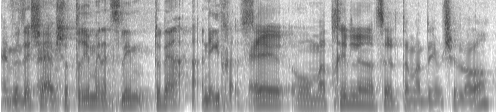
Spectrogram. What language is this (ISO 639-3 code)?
heb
